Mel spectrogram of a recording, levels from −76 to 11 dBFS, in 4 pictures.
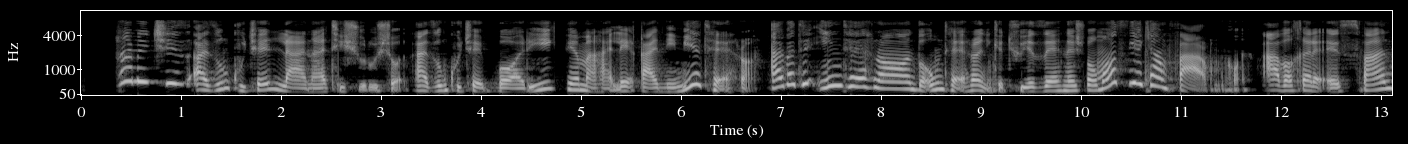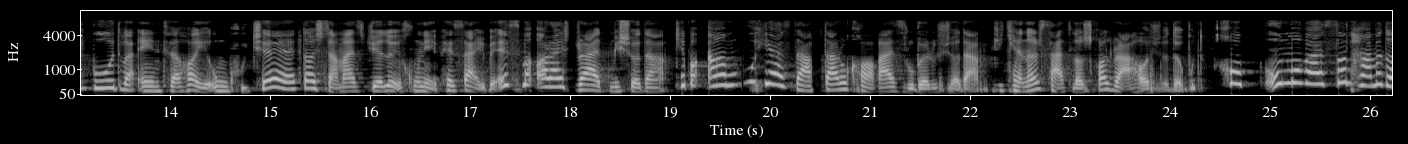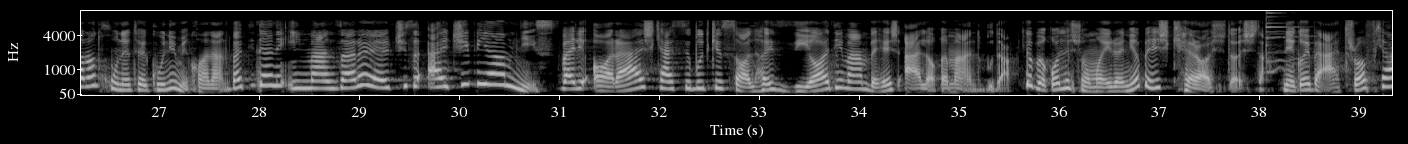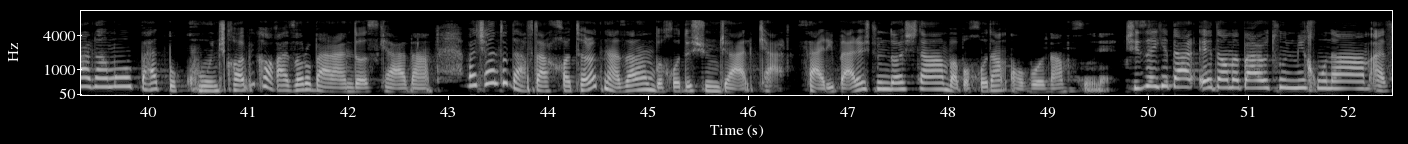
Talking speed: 155 wpm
